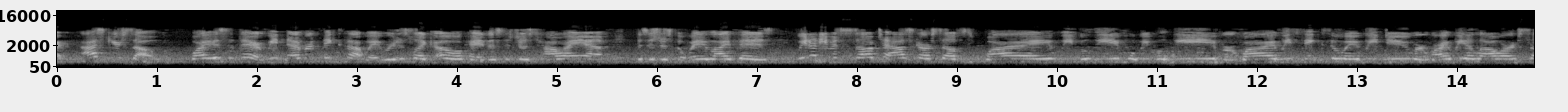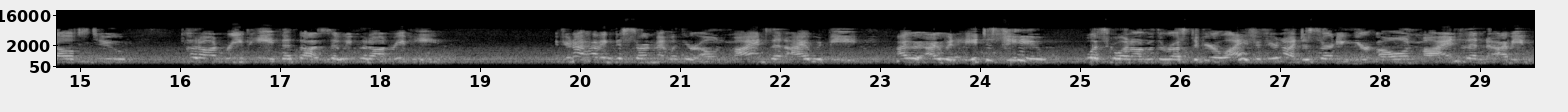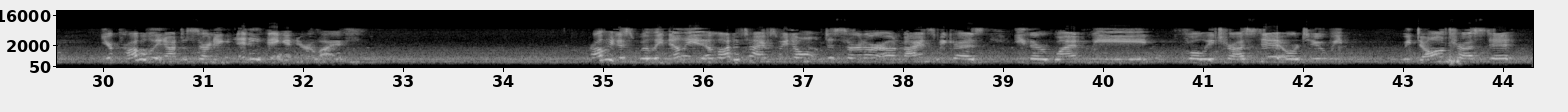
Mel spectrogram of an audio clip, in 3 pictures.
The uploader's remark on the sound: It is little off the cuff riffs with me in my car during my commute. These episodes are not about sound quality. I am well aware that it is far from professional sounding.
